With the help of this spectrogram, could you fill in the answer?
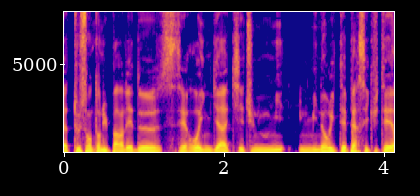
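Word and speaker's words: Rohingya: Tu nous fais un point sur les Rohingyas, je le prononce bien Ouais, c'est ça, c'est les Rohingyas.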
